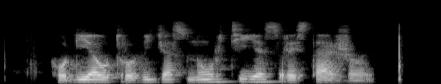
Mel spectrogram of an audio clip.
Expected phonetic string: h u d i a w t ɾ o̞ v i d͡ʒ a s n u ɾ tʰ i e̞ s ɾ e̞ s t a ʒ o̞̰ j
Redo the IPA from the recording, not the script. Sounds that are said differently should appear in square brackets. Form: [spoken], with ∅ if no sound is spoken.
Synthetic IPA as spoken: h [o] d i a w t ɾ o̞ v i d͡ʒ a s n u ɾ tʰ i e̞ s ɾ e̞ s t a ʒ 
